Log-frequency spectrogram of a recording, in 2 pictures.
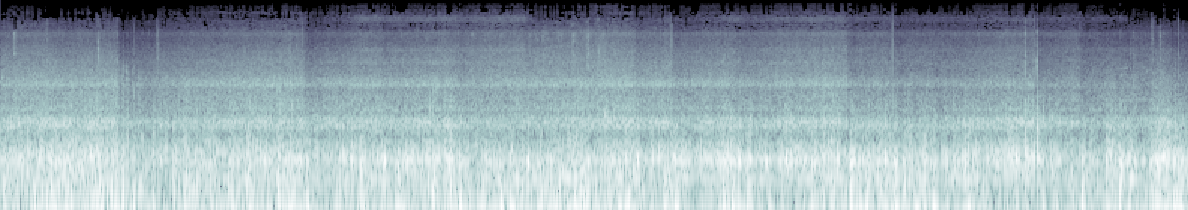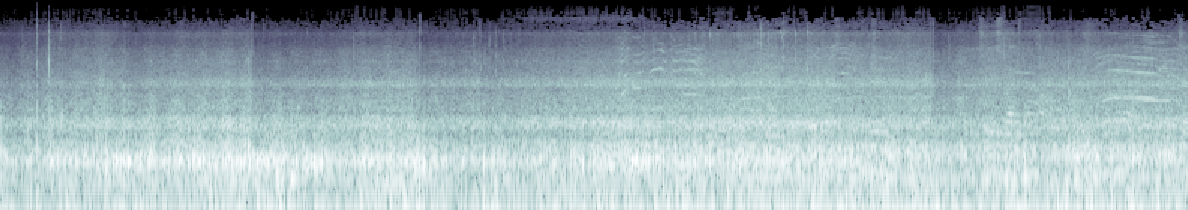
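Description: Wind rushing over the microphone of a bicycle-mounted camera moving at race speed in a pack of riders: a steady low rumble that rises and falls slightly.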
